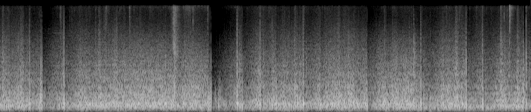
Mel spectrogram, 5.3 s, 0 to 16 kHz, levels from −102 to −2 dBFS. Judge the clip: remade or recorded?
recorded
